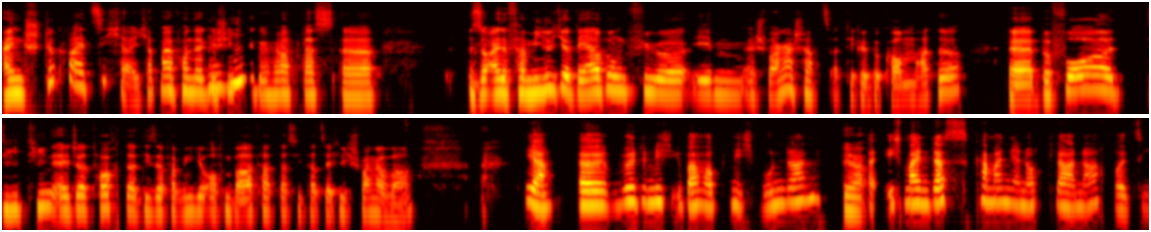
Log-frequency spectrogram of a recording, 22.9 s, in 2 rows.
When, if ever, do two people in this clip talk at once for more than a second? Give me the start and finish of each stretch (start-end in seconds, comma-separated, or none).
none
